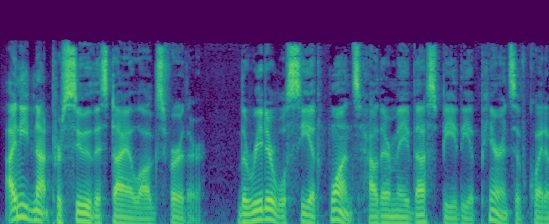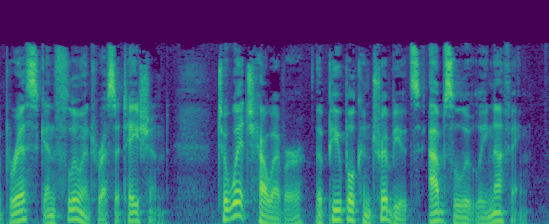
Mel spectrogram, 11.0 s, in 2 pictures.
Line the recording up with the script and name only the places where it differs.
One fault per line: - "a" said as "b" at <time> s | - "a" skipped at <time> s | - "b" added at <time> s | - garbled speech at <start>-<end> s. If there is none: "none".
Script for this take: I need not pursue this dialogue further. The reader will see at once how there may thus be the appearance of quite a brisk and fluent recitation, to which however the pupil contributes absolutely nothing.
- "dialogue" said as "dialogues" at 1.1 s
